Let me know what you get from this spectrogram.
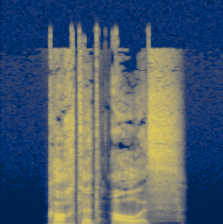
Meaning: inflection of einkochen: 1. second-person plural preterite 2. second-person plural subjunctive II
- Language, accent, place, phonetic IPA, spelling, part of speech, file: German, Germany, Berlin, [ˌkɔxtət ˈaɪ̯n], kochtet ein, verb, De-kochtet ein.ogg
